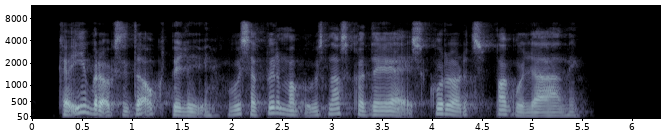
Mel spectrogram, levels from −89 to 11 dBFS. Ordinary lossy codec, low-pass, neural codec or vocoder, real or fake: Opus, 64 kbps; 7.2 kHz; codec, 16 kHz, 4 kbps, FunCodec, trained on Chinese and English, 50 frames a second; fake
